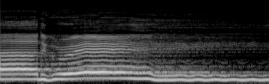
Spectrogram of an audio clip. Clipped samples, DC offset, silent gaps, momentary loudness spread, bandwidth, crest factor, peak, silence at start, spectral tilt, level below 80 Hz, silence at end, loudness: under 0.1%; under 0.1%; none; 6 LU; 13.5 kHz; 10 dB; -8 dBFS; 0 s; -6 dB/octave; -64 dBFS; 0 s; -18 LUFS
